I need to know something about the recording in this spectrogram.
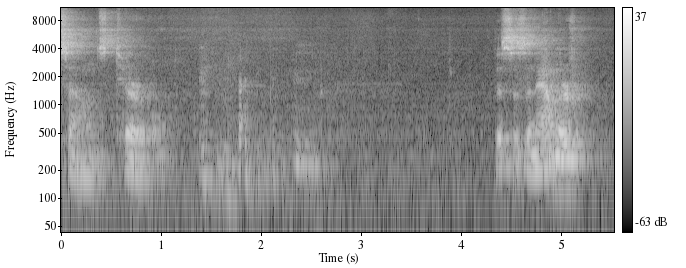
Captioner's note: laughter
